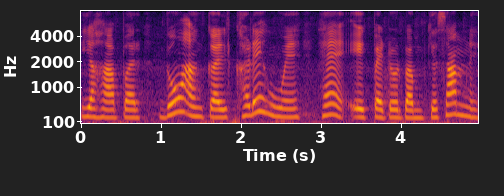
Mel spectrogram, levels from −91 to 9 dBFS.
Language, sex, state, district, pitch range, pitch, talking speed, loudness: Hindi, female, Madhya Pradesh, Dhar, 210-260 Hz, 220 Hz, 145 wpm, -18 LUFS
